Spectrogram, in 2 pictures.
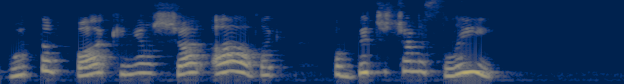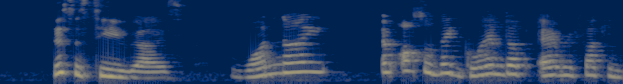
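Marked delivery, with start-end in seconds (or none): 0.0-3.8 higher, louder mock snapping at noisy roommates; annoyed outburst. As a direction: tell the girls off for waking you. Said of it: "I would just be like".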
